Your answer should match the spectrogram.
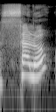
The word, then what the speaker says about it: Salò: Alors, tu es mariée, tu as deux enfants, tu es née à Salò, dans le nord de l'Italie, je le prononce bien ou pas? – C'est très bien prononcé, oui.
